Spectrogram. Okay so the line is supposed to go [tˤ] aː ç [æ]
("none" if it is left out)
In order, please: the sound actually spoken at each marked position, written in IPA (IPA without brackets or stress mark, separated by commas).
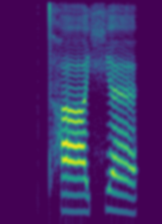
tʰ, ɛ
